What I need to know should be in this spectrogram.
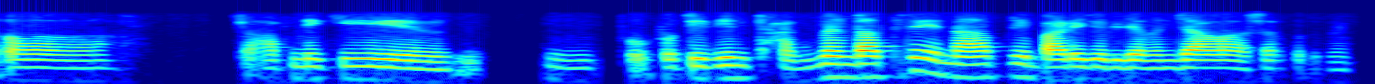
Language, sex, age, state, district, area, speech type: Bengali, male, 18-30, West Bengal, Murshidabad, urban, conversation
